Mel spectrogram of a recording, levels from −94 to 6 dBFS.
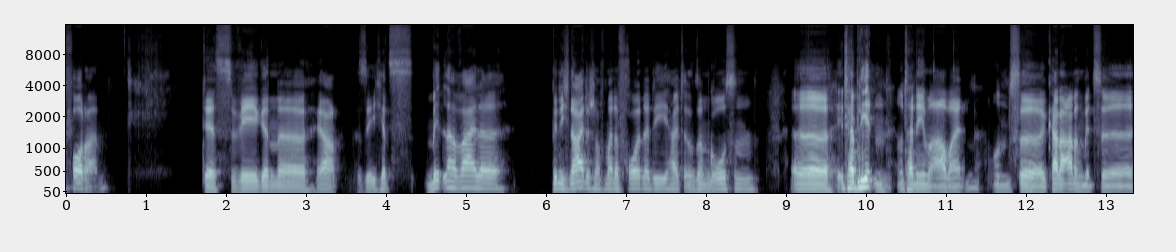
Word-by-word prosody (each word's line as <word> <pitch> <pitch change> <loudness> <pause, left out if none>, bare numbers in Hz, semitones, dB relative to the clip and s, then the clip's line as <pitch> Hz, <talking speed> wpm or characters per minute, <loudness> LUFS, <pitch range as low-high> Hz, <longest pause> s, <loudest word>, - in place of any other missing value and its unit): vorne 130 -1 0
an.“ 130 +3 -14 1.2
Deswegen, 100 +1 0
äh, 95 -1 -1
ja, - - -1 0.2
sehe 100 +2 -8
ich 105 - -9
jetzt 105 -3 -9
mittlerweile, 130 -1 -1 0.5
bin 125 -1 -2
ich 110 -1 -3
neidisch 130 -1 +2
auf 110 - -8
meine 110 0 -3
Freunde, 125 +1 -3
die 115 0 -5
halt 110 -1 -5
in 100 0 -7
so 110 - -6
'nem 105 - -8
großen, 110 0 -6 0.4
äh, 110 -2 +6 0.2
etablierten 130 - +6
Unternehmen 110 -2 0
arbeiten 95 +9 -2
und, 95 -2 -9
äh, 95 -3 +3
keine 110 -1 +4
Ahnung, 110 -4 +1
mit, 95 -1 -7
äh, 90 -2 -2
110 Hz, 140 wpm, -24 LUFS, 100-120 Hz, 1.2 s, äh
